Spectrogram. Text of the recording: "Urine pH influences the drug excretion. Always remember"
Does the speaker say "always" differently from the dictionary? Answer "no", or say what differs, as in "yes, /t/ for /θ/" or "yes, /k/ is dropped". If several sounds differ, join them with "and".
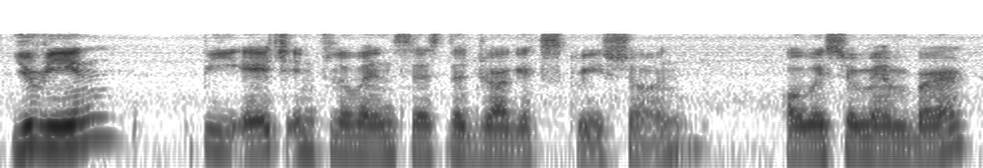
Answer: yes, /s/ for /z/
